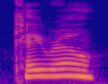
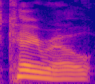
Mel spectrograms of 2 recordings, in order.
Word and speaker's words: Cairo: think in this case it is not pronounced like the egyptian city it is actually pronounced like the syrup karo syrup uh for whatever reason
